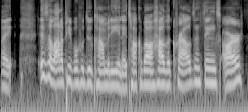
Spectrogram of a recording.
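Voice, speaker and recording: A woman's voice: lowish voice, normal speed, dry recording, studio quality. A woman with a slight lisp in casual podcast chat, swearing and acting out quoted people. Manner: animated, swearing, acts out quotes. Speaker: podcast co-host.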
